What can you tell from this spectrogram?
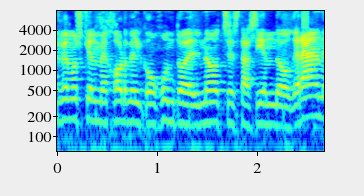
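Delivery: ordinary talk, nothing marked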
